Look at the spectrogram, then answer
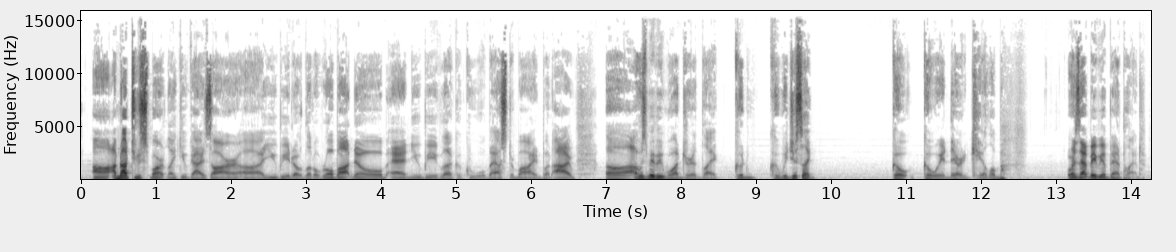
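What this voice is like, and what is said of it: Character voice. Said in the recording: “This is going to maybe be my character voice.”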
